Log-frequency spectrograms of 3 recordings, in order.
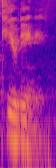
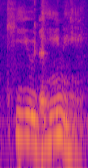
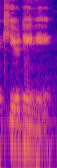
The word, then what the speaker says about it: Chiodini: My last name is pronounced Kudini. Kudini. So the ch is like a k sound.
